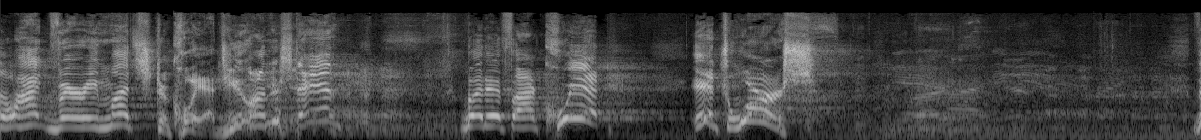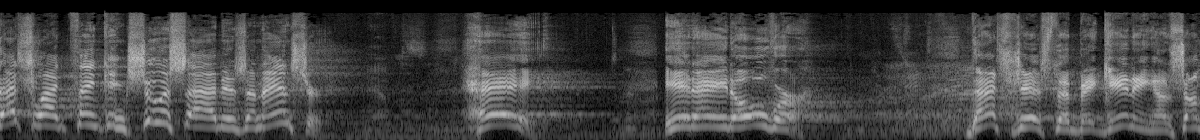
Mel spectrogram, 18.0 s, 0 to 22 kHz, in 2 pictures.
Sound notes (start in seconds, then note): 5.8 audience Agrees; 15.4 audience Agrees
